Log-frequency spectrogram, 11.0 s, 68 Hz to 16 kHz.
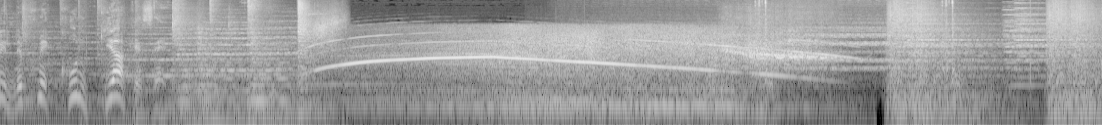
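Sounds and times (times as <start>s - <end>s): police siren wailing: 2.9s - 10.0s.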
